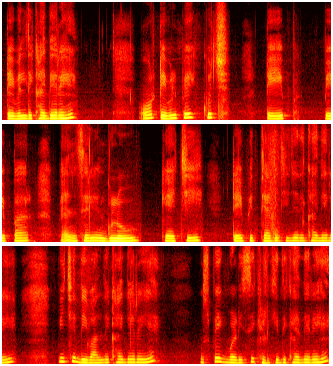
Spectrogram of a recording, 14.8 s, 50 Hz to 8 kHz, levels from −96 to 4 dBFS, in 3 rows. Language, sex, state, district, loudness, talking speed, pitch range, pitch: Hindi, female, Bihar, Begusarai, -23 LUFS, 140 wpm, 175-200 Hz, 185 Hz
